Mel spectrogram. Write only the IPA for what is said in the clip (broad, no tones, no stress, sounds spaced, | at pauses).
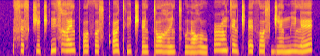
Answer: s ɤ s t͡ʃ ɛ t͡ʃʼ ĩ s ʁ ɛ l pʼ ɔ θ ɔ s qʼ u tʼ i t͡ʃʼ ɛ l t ɔ ʁ i l t͡sʼ u l ɔ ʁ u | ʕ ũ t ɛ l t͡ʃʼ ɛ θ ɔ s d͡ʒ ɛ̃ l m i l ɛ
